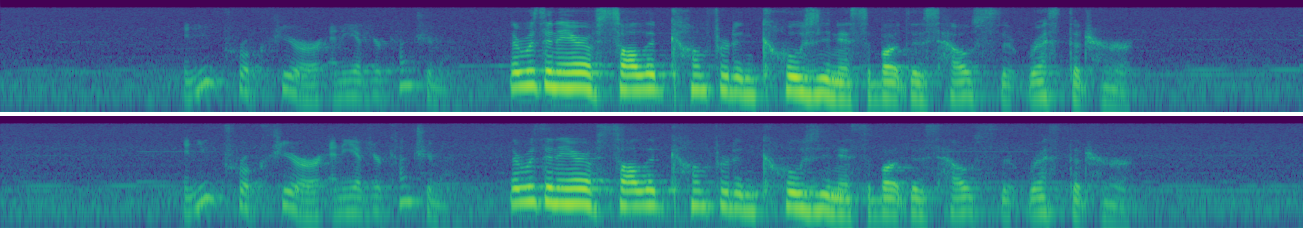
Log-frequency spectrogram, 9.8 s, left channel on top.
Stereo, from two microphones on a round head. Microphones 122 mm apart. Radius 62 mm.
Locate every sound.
1.4 s a man speaking: 45° right (ahead or behind), 1.5 m; by 3.5 s 40° right (ahead or behind), 1.3 m
3.8 s a man speaking: 70° left (ahead or behind), 0.6 m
